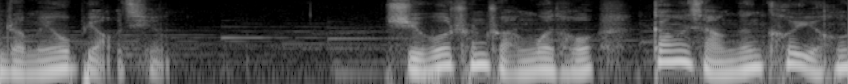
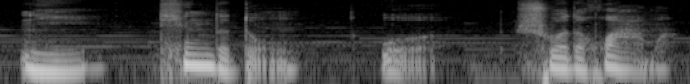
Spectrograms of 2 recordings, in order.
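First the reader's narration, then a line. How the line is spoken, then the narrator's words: Soft whisper. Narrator (Chinese): 许伯纯……在耳边轻声的说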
